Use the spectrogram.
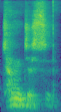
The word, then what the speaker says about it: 장제스: 이때만 해도 장개석이가 이끄는, 그러니까 장개석이라는 거는 그냥 우리 대한민국 한자로서 읽었을 때 장개석이고 중국식 발음은 장제스입니다. 장제스.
